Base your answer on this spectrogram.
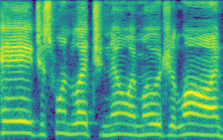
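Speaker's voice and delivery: play-acted patronizing, condescending, talking-down tone. Speaker acts out a neighbor knocking on the door, mocking a condescending neighbor. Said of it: "they do it in that condescending way".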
